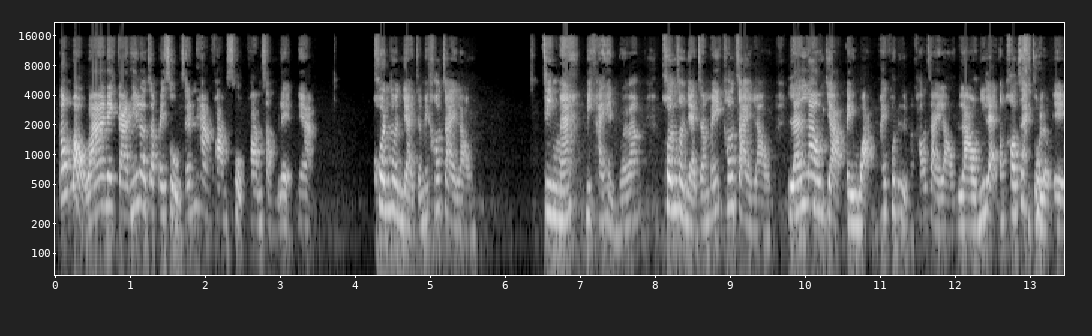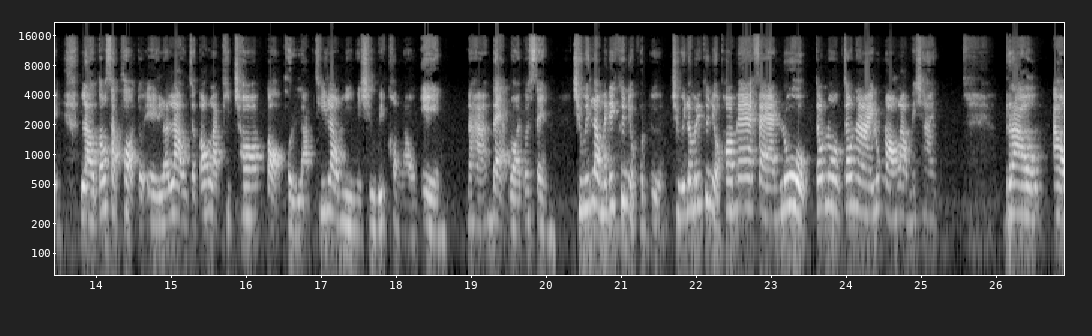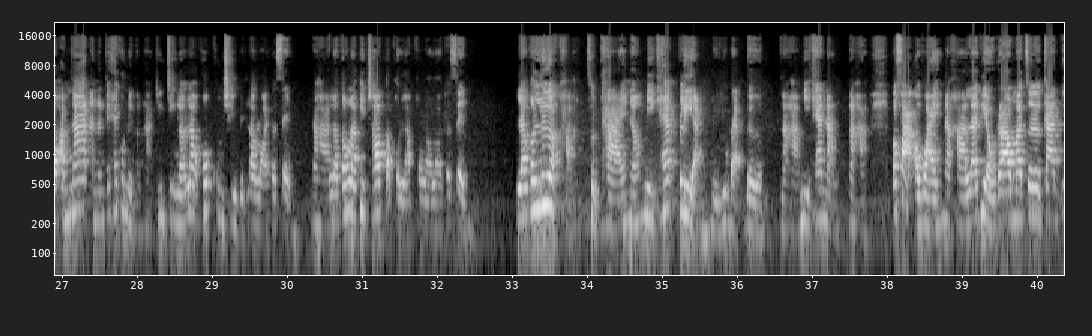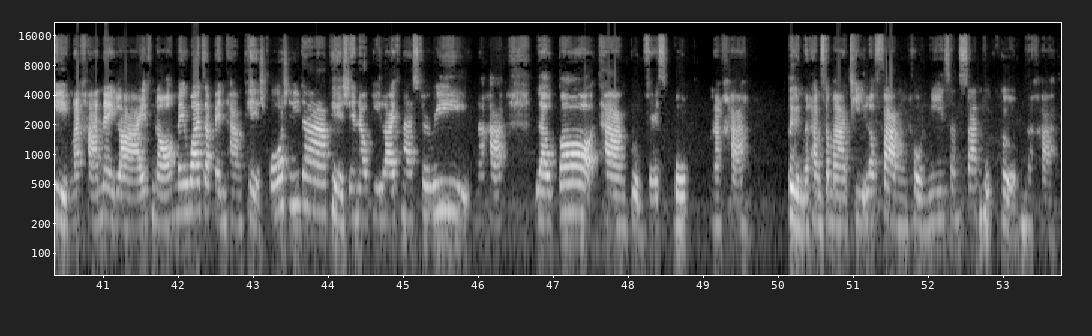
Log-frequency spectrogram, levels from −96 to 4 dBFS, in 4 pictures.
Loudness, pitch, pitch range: -15 LUFS, 220 Hz, 195-260 Hz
